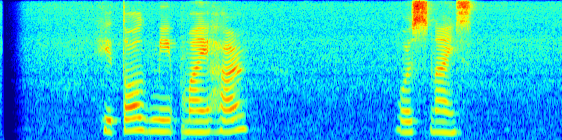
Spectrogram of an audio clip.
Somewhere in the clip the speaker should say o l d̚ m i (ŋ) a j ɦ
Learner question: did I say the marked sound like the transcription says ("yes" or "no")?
no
